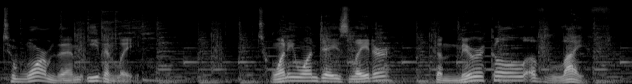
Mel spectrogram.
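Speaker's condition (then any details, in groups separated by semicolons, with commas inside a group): No condition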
